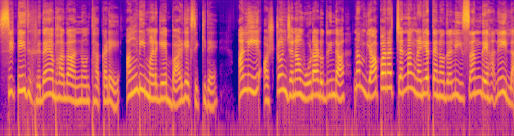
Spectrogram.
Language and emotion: Kannada, happy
